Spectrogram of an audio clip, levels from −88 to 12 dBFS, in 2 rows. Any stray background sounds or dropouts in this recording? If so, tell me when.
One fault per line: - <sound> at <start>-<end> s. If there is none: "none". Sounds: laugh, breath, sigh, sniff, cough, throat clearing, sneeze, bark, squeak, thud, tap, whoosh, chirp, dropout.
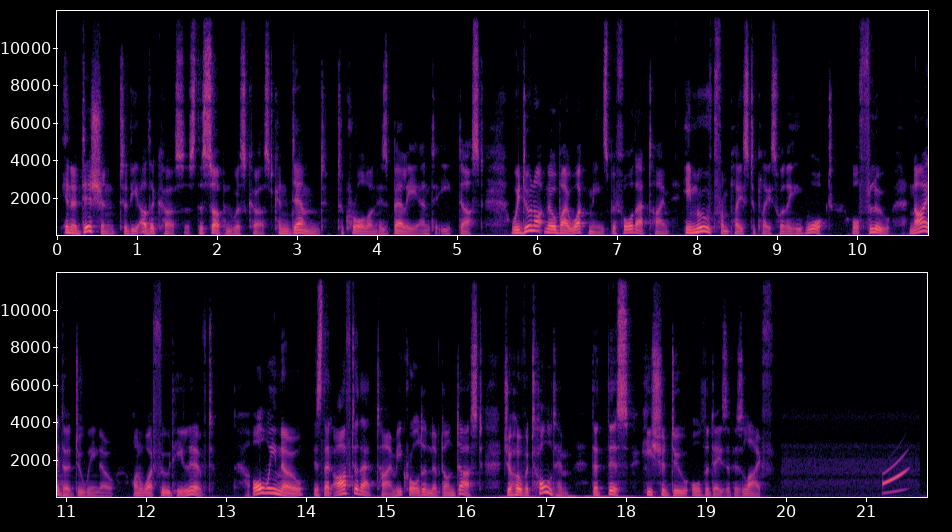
- chirp at 21.2-21.6 s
